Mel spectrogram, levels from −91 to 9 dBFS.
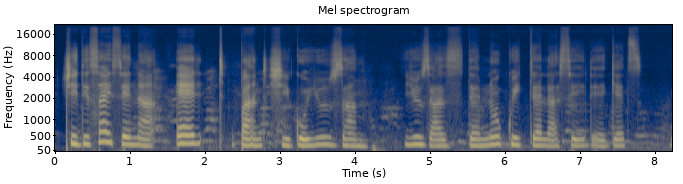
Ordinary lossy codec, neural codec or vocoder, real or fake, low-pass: none; autoencoder, 48 kHz, 128 numbers a frame, DAC-VAE, trained on Japanese speech; fake; none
